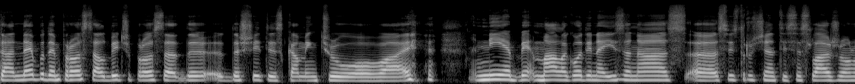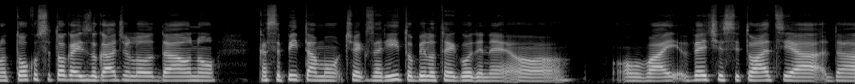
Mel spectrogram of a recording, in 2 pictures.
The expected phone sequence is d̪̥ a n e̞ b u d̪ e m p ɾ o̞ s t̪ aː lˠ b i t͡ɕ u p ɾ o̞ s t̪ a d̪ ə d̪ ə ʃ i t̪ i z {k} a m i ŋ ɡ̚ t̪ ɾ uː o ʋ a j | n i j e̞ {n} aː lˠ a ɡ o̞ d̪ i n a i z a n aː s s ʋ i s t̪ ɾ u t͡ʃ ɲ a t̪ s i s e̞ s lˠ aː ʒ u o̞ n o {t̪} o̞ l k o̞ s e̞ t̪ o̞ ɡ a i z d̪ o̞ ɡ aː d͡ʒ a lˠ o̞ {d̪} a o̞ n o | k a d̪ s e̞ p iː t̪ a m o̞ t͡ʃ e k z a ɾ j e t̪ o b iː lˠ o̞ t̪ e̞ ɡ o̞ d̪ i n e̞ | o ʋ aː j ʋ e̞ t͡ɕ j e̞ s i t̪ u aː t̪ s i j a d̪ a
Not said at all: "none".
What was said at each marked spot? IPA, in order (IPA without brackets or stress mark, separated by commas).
k, m, t̪, d̪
